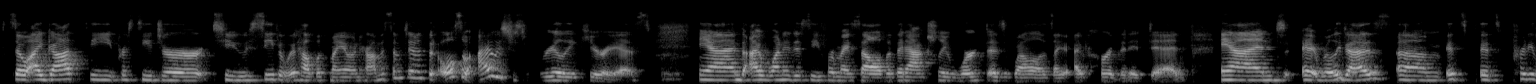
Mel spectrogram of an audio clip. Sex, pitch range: female, 180-225 Hz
